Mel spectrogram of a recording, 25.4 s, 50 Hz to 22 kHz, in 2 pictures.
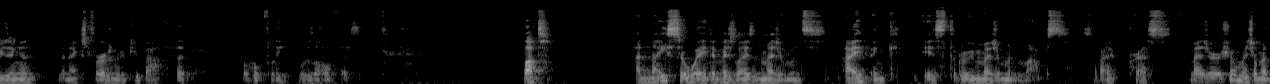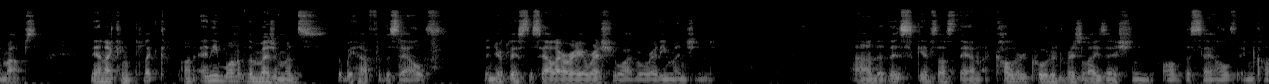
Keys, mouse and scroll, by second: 4.7-7.2 scroll down 4, 5.3-6.0 drag, 6.4-6.9 drag, 7.2-10.2 scroll up 3, 8.5 click, 18.8-22.2 scroll down 2, 19.3 click, 20.7 click, 25.2-25.3 drag.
